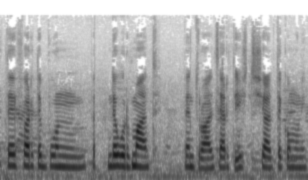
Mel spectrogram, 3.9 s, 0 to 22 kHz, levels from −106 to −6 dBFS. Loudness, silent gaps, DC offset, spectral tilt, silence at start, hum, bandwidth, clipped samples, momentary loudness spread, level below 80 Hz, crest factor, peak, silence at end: -24 LUFS; none; under 0.1%; -5.5 dB/octave; 0 s; none; 15.5 kHz; under 0.1%; 9 LU; -46 dBFS; 16 dB; -6 dBFS; 0 s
